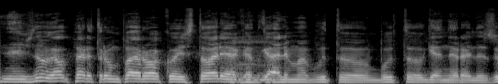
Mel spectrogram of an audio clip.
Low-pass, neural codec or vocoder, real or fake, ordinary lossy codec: 14.4 kHz; vocoder, 48 kHz, 128 mel bands, Vocos; fake; MP3, 96 kbps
